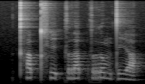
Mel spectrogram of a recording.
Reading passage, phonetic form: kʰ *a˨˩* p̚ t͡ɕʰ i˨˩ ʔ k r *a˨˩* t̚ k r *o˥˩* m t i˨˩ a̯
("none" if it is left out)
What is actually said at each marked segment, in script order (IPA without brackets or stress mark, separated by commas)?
a˨˩, a˨˩, o˨˩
